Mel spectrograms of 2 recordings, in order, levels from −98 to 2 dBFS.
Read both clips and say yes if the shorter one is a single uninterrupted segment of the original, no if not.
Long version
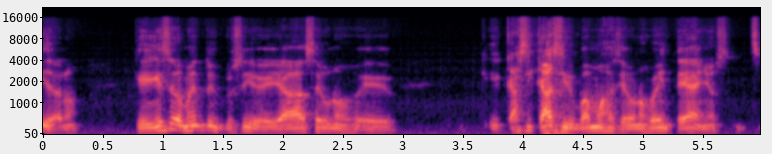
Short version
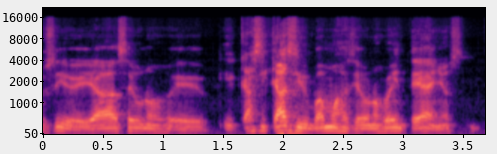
no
